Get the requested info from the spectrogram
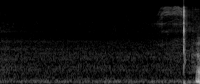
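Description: Quiet room tone with a faint steady low hum through a pause in speech. Near the end a single sharp click and a breath come just before a man's voice starts.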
